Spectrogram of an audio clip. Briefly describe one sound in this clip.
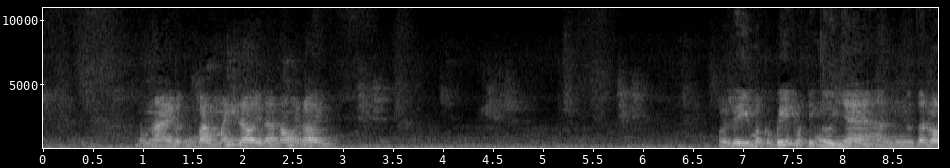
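A middle-aged woman speaks close by in an emotional voice.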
